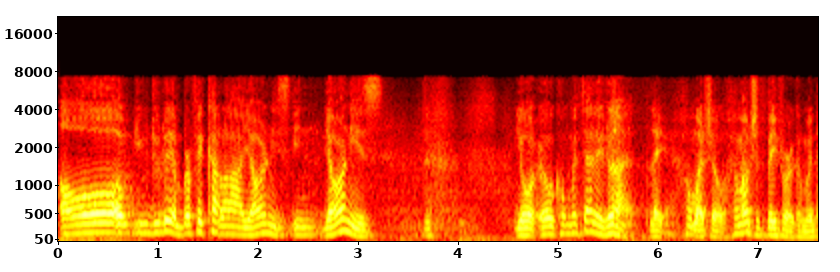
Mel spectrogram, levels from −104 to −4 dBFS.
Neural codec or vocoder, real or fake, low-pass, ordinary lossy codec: codec, 16 kHz in and 24 kHz out, 0.4 kbps, LongCat-Audio-Codec, fine tuned four codebook decoder; fake; 7.2 kHz; none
